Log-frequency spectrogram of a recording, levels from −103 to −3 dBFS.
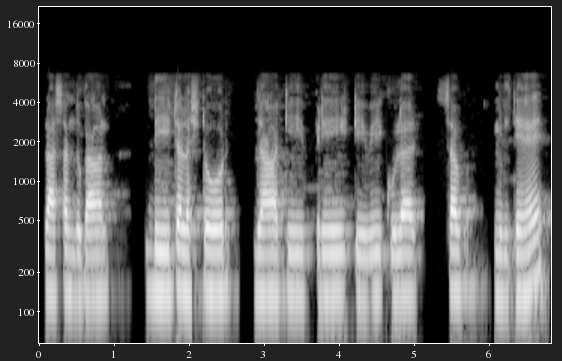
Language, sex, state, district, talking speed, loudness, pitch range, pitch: Hindi, male, Bihar, Lakhisarai, 115 wpm, -17 LUFS, 135-145 Hz, 140 Hz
